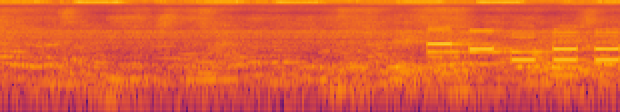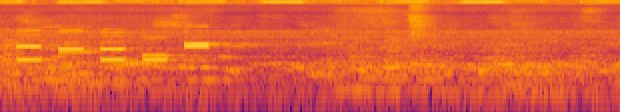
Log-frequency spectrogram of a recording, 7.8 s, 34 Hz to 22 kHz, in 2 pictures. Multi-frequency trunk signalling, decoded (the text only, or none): KP 62447641 ST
